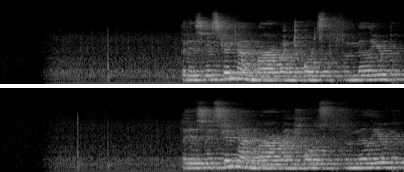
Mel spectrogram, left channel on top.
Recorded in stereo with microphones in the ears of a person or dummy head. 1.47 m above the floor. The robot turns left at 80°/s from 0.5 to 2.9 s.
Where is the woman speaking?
130° left, 2.5 m; by 4.0 s 45° left, 2.5 m.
